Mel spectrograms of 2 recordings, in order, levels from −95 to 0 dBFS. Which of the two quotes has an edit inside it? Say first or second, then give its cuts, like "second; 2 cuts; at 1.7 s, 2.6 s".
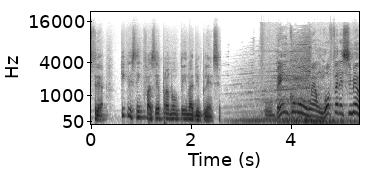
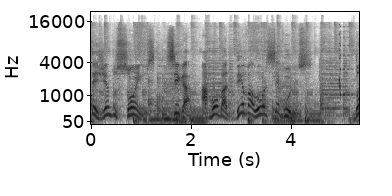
first; 1 cut; at 2.6 s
